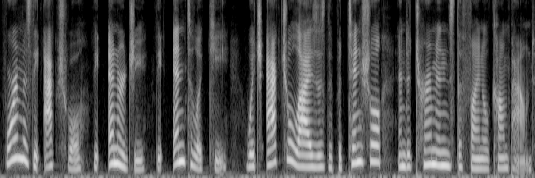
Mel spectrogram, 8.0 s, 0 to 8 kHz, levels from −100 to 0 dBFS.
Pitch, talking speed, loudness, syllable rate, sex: 220 Hz, 125 wpm, -22 LUFS, 4.8 syllables/s, female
